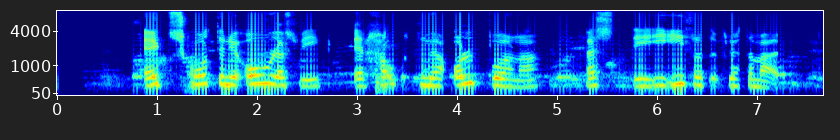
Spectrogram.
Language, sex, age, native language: Icelandic, male, 13, Icelandic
